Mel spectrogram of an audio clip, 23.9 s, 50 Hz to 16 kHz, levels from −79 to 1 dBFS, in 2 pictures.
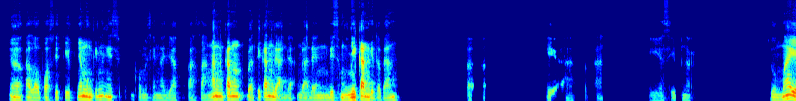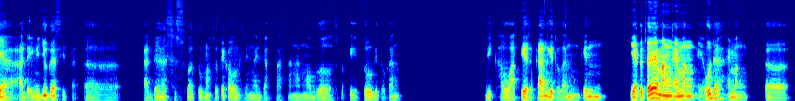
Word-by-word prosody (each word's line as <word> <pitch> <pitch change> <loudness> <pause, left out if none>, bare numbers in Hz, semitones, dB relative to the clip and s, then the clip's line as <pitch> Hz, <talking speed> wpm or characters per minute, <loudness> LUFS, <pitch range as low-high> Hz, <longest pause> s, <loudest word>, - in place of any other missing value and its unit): Ya 100 -2 -5
kalau 95 -2 -7
positifnya 90 +6 -8
mungkin 175 - -2
ngis 220 0 -6 0.2
kalau 90 -7 -19
ngajak 90 -1 -17
pasangan 90 +6 -4
kan 120 +1 +1
berarti 105 - -9
kan 115 +2 -1
nggak 105 -4 -2
ada 85 - -13
nggak 95 -3 -11
ada - - -11
yang 90 0 -10
disembunyikan 95 +4 +3
gitu 90 - -10
kan. 105 +4 -9 1.0
Heeh. - - -22 0.9
Iya, 470 - -15 0.3
gitu - - -38
kan. - - -26 0.7
Iya 85 -1 -24
sih 90 - -20
bener. 90 -1 -22 1.2
Cuma 100 +8 +1
ya 100 -7 +3
ada 95 - -7
ini 95 - -6
juga 135 +5 +2
sih, 125 -4 -10
te - - -27 0.2
eee, 95 -1 -18 0.4
ada 95 +2 -10
sesuatu 105 -1 -15
maksudnya 95 -3 -12
kalau 100 - -7
misalnya 90 -1 -15
ngajak 85 -1 -18
pasangan 85 0 -19
ngobrol 90 0 -11
seperti 85 0 -19
itu 120 -1 -5
gitu 100 - -14
kan 115 +4 -15 1.3
dikhawatirkan 100 +4 -1
gitu 95 -3 0
kan 100 +2 -8
mungkin 110 +4 -4 0.4
ya - - +5
kecuali 175 - +10
emang 130 -4 +9
emang 120 +2 +6 0.2
ya - - -12
udah 160 -1 +3
emang, 95 -1 -5 0.3
eee 95 -1 -7
95 Hz, 145 wpm, -22 LUFS, 90-110 Hz, 1.3 s, kecuali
